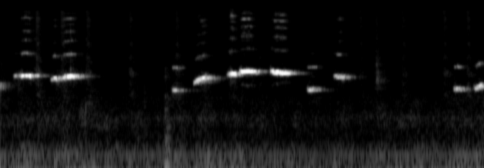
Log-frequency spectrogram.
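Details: A cockatiel sings a made-up song, a halting tune of clear, mid-pitched whistled notes that slide up and down.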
